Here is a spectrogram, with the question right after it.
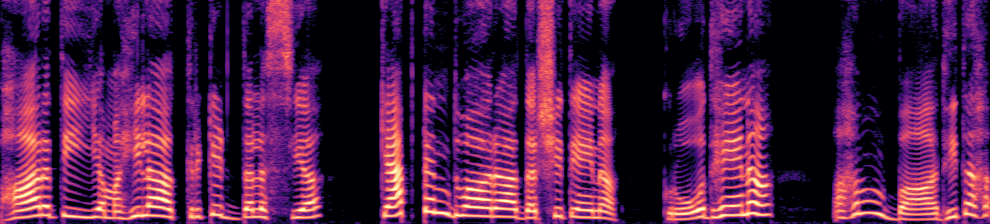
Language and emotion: Sanskrit, disgusted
